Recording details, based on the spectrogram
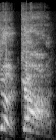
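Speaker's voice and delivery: put-on announcer voice, exclaiming. Retelling a moment where someone fell through the ring: J R impression. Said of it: "J R goes".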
